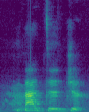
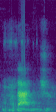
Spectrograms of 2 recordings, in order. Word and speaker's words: badge: D is silent before the letter G. Badge. It's not badge. It's just badge. DG is like the J in jam.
